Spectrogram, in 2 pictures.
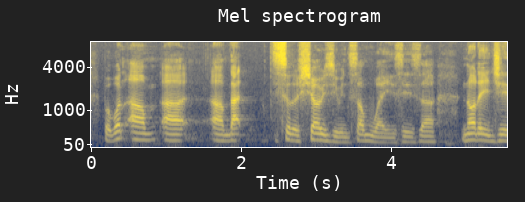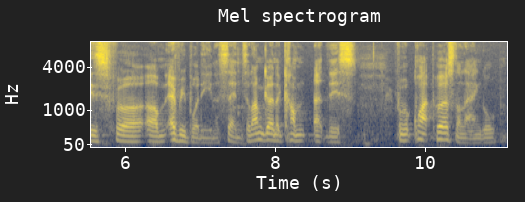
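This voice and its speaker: With a South London accent and a bright, sharp tone, a man's voice shows big swings in loudness. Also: medium pitch for a man, ordinary pitch variation, moderate pace. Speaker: education charity CEO. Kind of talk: panel debate talk. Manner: hesitant, many fillers and repetitions.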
